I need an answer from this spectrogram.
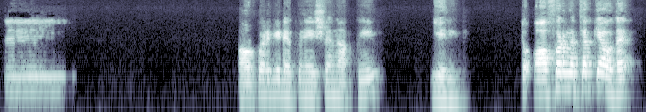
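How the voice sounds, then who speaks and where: A young man giving a law lecture, dictating definitions slowly and answering his own questions as he teaches. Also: fairly high pitch, expressive. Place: classroom or studio.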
